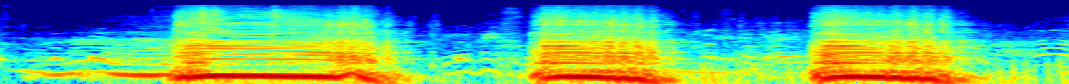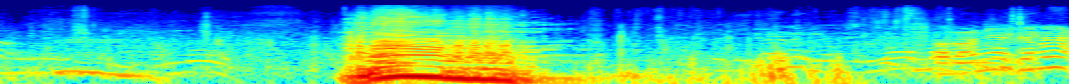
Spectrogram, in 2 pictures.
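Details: A lion roars nearby, giving deep, rumbling roars about a second long each in a slow repeated series.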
